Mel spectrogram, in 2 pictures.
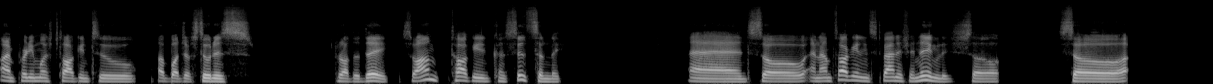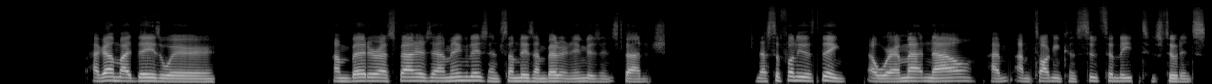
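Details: Adult who stutters, speaking as a podcast co-host in a real conversation; stuttering.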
